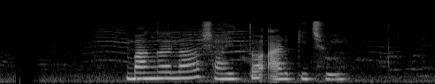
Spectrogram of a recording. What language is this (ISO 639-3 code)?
ben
